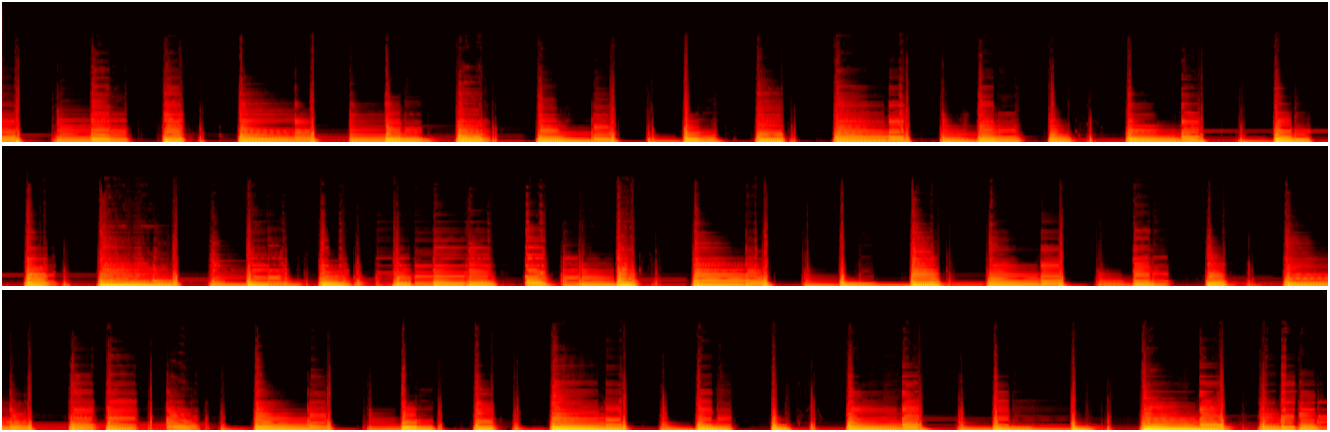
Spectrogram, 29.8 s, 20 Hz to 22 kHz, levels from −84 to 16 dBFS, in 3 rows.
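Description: Nothing in this music stands out as a technical fault, so there's no problem to point to.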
